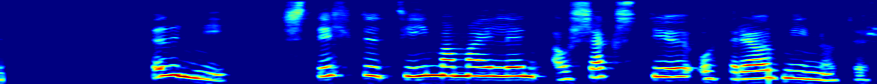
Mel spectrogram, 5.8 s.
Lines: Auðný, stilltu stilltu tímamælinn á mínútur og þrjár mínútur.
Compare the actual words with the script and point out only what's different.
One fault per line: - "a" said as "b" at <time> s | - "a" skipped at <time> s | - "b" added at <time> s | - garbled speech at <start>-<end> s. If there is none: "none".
- "stilltu" skipped at 2.5 s
- "mínútur" said as "sextíu" at 3.9 s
